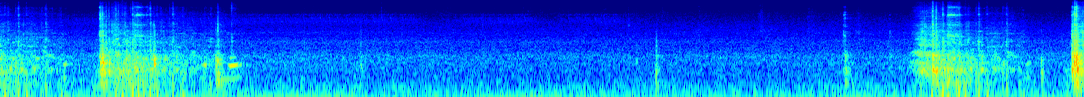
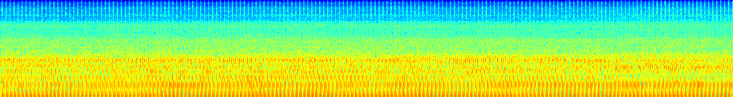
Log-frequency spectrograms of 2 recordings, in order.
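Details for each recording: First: Troy-Bilt push mower, Briggs & Stratton Quantum engine converted from auto choke to primer bulb, pulled without priming: several sharp pull-cord bursts, none catching. Cranks but won't start; owner suspects water in the fuel. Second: Troy-Bilt push mower with Briggs & Stratton Quantum engine, auto choke converted to primer bulb, primed and started: strong steady buzz at constant speed, no misses or bogging; running properly.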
